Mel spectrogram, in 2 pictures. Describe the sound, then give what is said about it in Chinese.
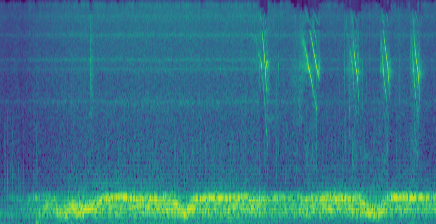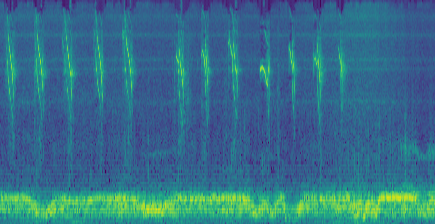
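An African musical instrument imitates wind: a steady, loud whooshing drone that rises and falls in gentle swells, overlaid midway by a series of quick, high, bird-like chirping whistles. “有一个能给大家带来一个神奇的风的感觉，是吧？ 对对， 嗯 这种乐器非常有意思。”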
